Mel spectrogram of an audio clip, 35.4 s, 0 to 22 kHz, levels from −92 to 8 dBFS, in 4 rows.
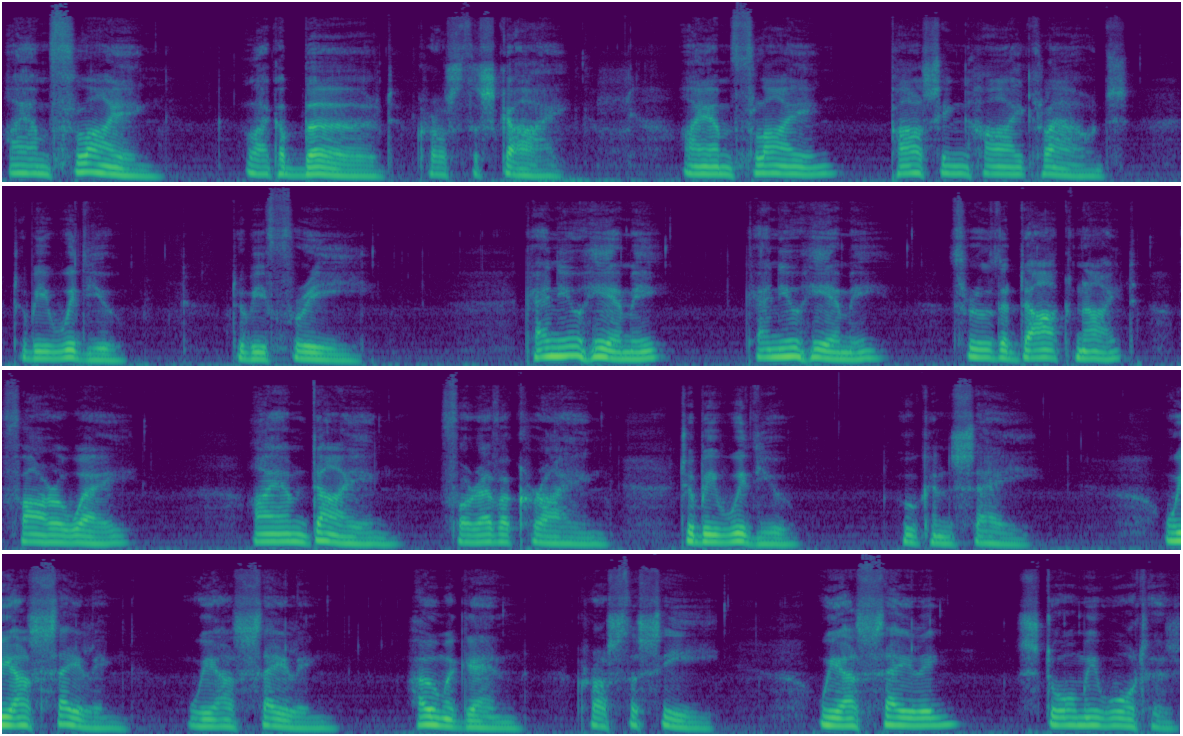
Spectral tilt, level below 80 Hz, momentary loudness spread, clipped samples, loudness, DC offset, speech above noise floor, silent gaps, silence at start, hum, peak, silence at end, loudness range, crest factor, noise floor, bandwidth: -6.5 dB/octave; -58 dBFS; 16 LU; under 0.1%; -27 LUFS; under 0.1%; 37 dB; none; 0.05 s; none; -8 dBFS; 0 s; 4 LU; 18 dB; -63 dBFS; 19 kHz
